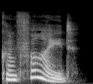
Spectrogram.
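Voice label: "confide", British English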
